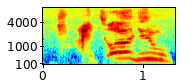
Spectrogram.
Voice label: Voice Acting, es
